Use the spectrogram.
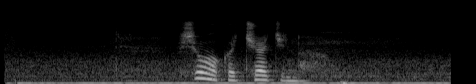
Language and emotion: Russian, sad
